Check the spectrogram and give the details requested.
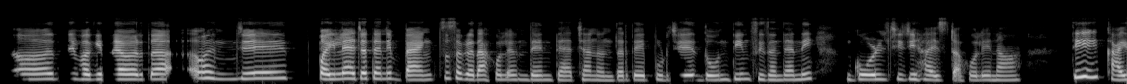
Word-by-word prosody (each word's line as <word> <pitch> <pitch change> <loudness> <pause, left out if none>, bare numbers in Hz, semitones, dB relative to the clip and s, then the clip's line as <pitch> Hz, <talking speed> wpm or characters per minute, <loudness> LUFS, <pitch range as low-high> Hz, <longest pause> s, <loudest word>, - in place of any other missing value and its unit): अ, 240 +1 +1
ते 255 0 -8
बघितल्यावर 235 0 +3
तर 240 0 +6 0.3
म्हणजे 280 +1 +1 0.3
पहिल्या 250 +1 +6
ह्याच्यात 265 0 +5
त्यांनी 265 0 +1
बँकचं 215 +4 +1
सगळं 265 -5 0
दाखवलं 220 0 -1
आणि 220 -1 -8
देन 210 -1 -3
त्याच्यानंतर 200 -1 -5
ते 210 - +2
पुढचे 215 0 -1
2-3 225 +4 -2
सीझन 215 -3 -4
त्यांनी 220 +4 -2 0.5
गोल्डची 230 +1 +2
जी 235 +1 -1
हाइस्ट 205 -3 -3
दाखवली 205 0 -4
ना 200 0 -5 0.6
ती 335 0 +6
काय 210 -3 +1
230 Hz, 140 wpm, -21 LUFS, 210-250 Hz, 0.6 s, तर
